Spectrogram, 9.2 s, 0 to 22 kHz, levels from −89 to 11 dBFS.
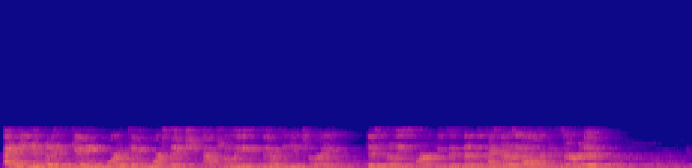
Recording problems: room echo; strong; dies away in 1 s
off-mic speech; far
high frequencies cut off; noticeable; nothing above 5.5 kHz
background chatter; noticeable; throughout; 2 voices, 20 dB below the speech

